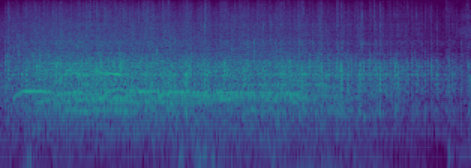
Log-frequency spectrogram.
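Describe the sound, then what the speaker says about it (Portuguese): Sustained studio audience applause on a Brazilian TV variety show, a steady dense wash of many hands clapping for several seconds, fairly even and slowly tapering. "nossos aplausos."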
